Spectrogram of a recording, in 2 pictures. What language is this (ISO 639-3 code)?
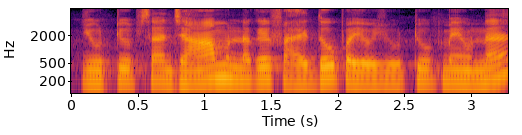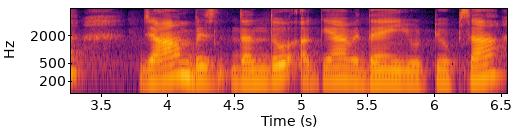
snd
